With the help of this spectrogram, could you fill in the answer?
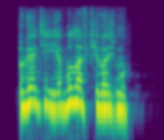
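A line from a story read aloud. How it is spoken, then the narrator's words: Hurried speech. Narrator (Russian): торопливо сказала Нюра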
